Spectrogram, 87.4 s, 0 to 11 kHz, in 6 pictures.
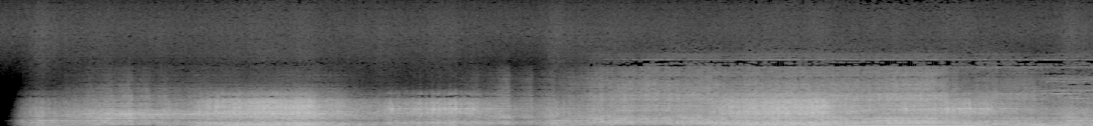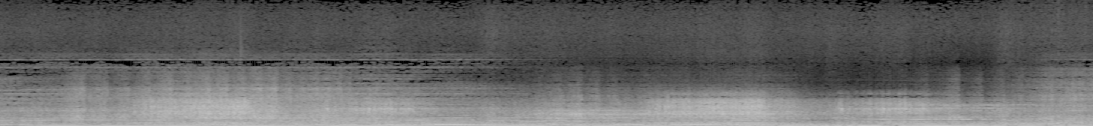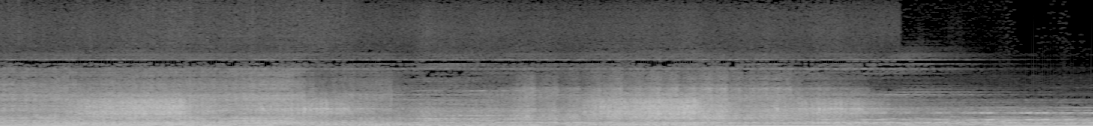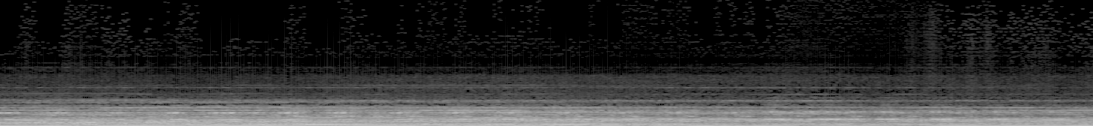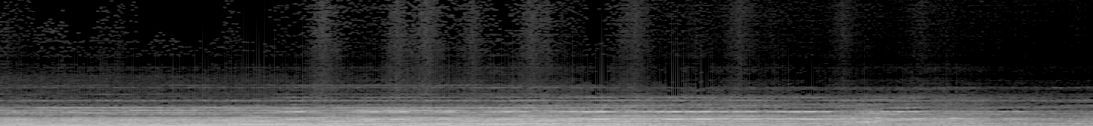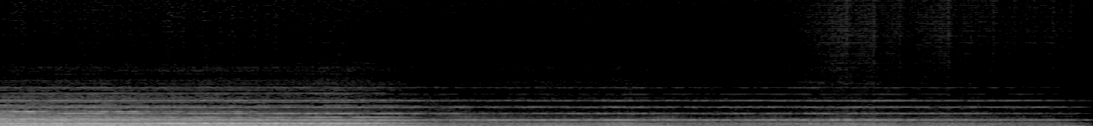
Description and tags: nightmare drone
Ancient 2010 guitar recording and mangling utilising my trusty Line 6 POD X3, different takes with different effects mixed into a terrifying sound design composition.
dark, terror, spooky, creepy, ominous, monstrous, eldritch, horror, fear, mysterious, terrifying, suspense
